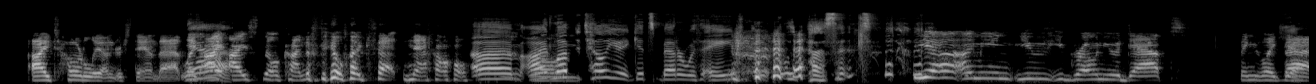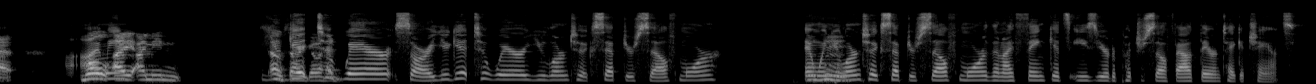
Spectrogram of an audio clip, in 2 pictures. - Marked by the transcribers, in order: laughing while speaking: "feel like that now"; other background noise; chuckle; laughing while speaking: "doesn't"; tapping
- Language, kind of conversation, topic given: English, unstructured, How do your dreams influence the direction of your life?
- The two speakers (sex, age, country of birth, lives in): female, 20-24, United States, United States; female, 55-59, United States, United States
